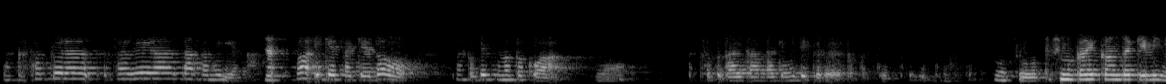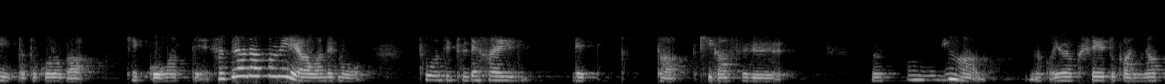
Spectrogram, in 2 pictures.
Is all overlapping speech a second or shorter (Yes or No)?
Yes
